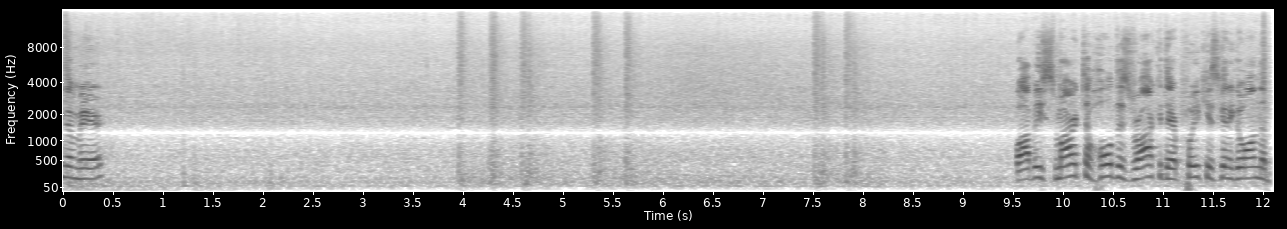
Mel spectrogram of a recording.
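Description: Tank tracks clatter.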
